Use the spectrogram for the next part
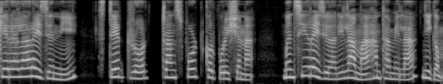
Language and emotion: Bodo, neutral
